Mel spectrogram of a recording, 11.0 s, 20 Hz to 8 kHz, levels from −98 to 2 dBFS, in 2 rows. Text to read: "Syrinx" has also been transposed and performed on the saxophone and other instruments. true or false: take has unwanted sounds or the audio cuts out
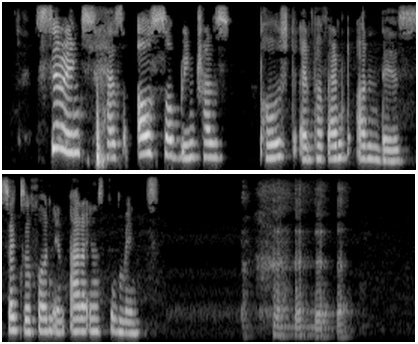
true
